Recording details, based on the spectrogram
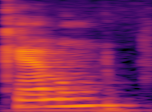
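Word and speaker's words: caelum: No latim, a letra C corresponde ao fonema que a gente pronuncia de forma oclusiva velar, assim, um K. Então a pronúncia aqui é celum spei effigies est, tá?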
